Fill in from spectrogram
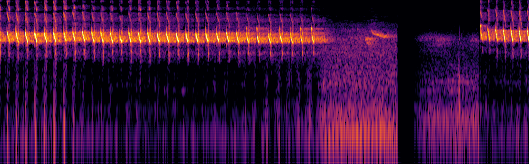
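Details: Cililin song used as a training master for other songbirds, a rapid steady string of piercing high notes repeated several times a second, broken by a short pause, then resuming abruptly; low hum underneath.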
